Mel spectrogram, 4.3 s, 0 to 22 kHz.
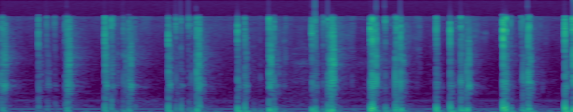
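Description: Fingernails tap and scratch on a small, hollow blue plastic PS4 game case for Uncharted, held in both hands. Irregular clusters of crisp, dry clicks with short scratchy scrapes are heard over a faint low hum. Each tap dies away almost instantly.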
